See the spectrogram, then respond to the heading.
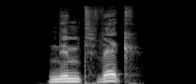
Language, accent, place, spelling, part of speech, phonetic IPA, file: German, Germany, Berlin, nimmt weg, verb, [ˌnɪmt ˈvɛk], De-nimmt weg.ogg
- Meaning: third-person singular present of wegnehmen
